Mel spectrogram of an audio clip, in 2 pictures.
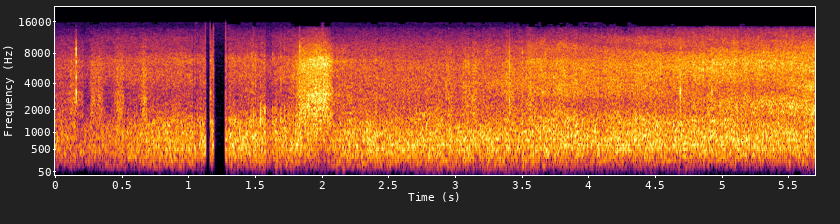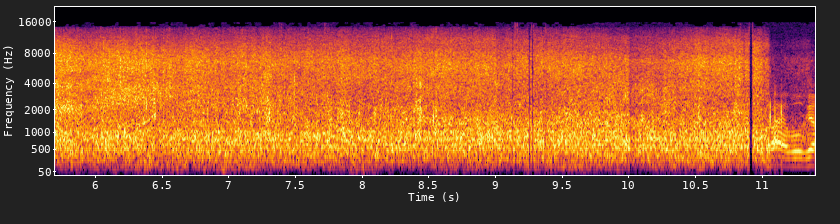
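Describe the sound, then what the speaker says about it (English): Motorboat running at fast speed on open ocean, a steady broadband engine and hull roar mixed with wind buffeting the microphone and wave wash, continuous and loud throughout with one brief dropout near the start. "Now we're going to start the motor."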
